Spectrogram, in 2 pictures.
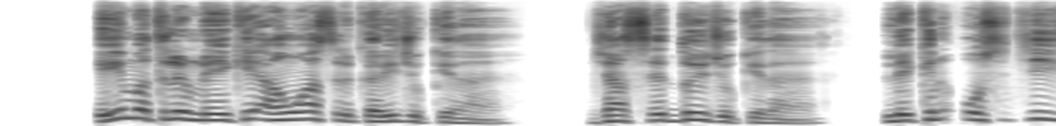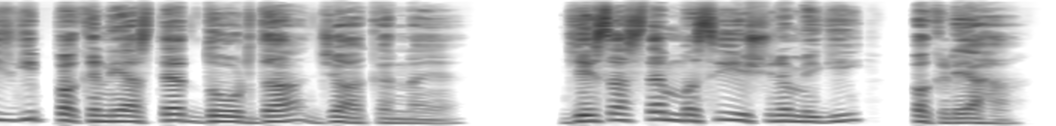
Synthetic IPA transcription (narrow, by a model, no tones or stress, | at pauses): eːmət̪ləbnekiaũːaːsəlkəɾit͡ʃʊkːeːd̪aːɛ̃ː | d͡ʒãːsɪd̪ʱɦoːiːt͡ʃʊkːeːd̪aːɛ̰̃ː | leːkɪnʊst͡ʃiːd͡ʒɡiːpəkneːaːst̪ɛːd̪oːɽd̪aːd͡ʒaːkəɾnaːjɛ̰ː | d͡ʒesaːst̪ɛ̃ːməsiːjiːʃunameːɡi | pɐkɽejaːɦaː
